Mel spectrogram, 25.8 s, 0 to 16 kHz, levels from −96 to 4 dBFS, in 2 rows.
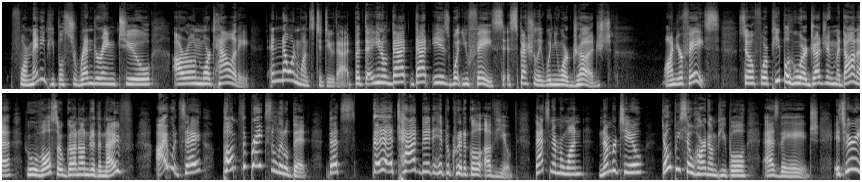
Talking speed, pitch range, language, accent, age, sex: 180 wpm, 215-315 Hz, English, American, 30-49, female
